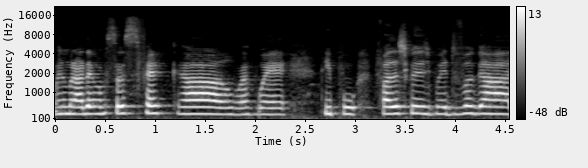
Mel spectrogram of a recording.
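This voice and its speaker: Fairly quick, high-pitched speech from a woman. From Portugal, Algarve (Lagoa). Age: 20s. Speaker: podcast host. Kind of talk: personal monologue podcast. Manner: fast; animated.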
